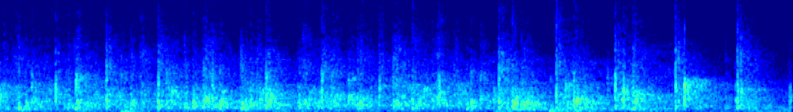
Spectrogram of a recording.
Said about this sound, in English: Well, good evening and welcome to Story Rise. Give yourselves a round of applause for coming out this evening.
